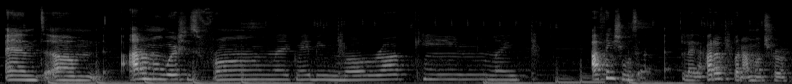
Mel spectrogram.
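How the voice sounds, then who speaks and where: A woman's voice: on the high side, unhurried. Young woman vlogging a storytime, says like constantly, echoey room, faint music under her. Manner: animated, heavy use of "like", voice rising when angry. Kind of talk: storytime vlog.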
